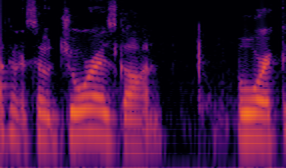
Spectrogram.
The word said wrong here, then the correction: Beric: Beric. – Beric, thank you.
